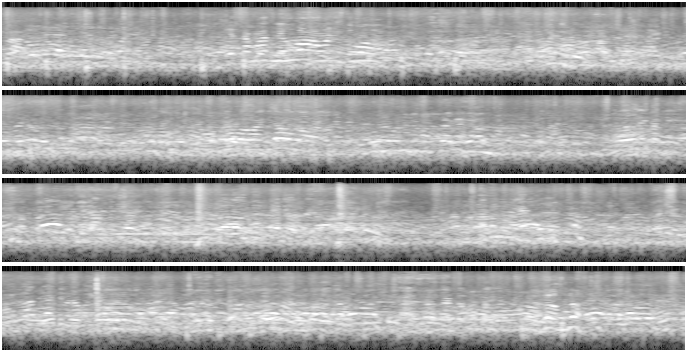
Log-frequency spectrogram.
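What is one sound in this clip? Fish are slapped and handled.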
